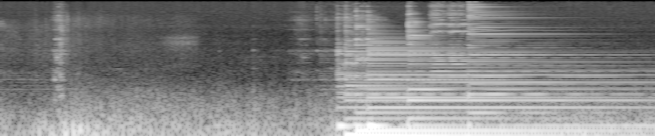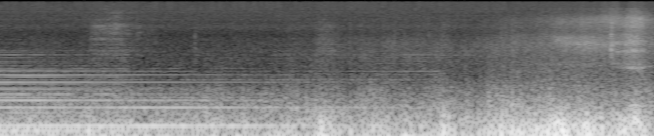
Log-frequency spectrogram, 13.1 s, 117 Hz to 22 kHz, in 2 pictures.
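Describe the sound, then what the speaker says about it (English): Wind buffets the microphone outdoors at a live performance at the BeeHive, a steady low rumble that rises and falls. Midway, a single strummed guitar chord rings out and slowly fades. "let's wait 1 minute for the wind to die down, but it's not going to happen"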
